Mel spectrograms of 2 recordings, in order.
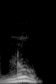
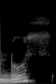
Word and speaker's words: nous: Y aquí va a ser igual lo mismo, nu, y no nus, sino solo nu. La S no se pronuncia, entonces nu, excepto si es liaison, ¿no?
